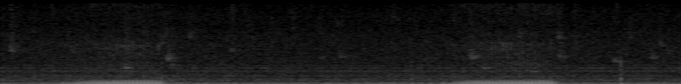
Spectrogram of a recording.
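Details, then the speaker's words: Snoring from a small dog sleeping in the background of a room; dog snoring. "Yeah, if you're coming in late, that sound in the background is my dog snoring. Is it really annoying? Or is it just, it's just there?"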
